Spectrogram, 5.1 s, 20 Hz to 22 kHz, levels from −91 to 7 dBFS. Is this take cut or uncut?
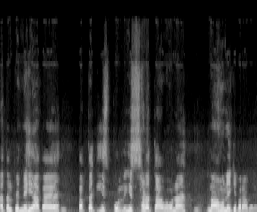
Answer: uncut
